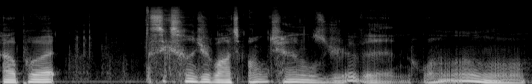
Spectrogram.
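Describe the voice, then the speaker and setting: Gravelly, husky man chatting casually. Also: on the low side, animated, very slow, dark tone. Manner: informal, thinking aloud as reads specs. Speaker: host and speaker reviewer. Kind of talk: casual chat about audio gear.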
